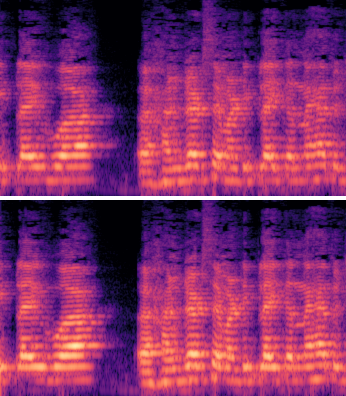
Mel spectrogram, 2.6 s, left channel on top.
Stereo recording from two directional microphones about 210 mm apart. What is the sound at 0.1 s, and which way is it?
Speech, 40° right (ahead or behind).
